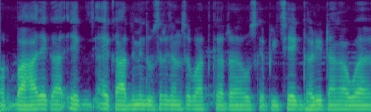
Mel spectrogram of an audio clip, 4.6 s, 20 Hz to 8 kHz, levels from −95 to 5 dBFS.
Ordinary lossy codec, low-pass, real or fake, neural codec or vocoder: none; none; real; none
